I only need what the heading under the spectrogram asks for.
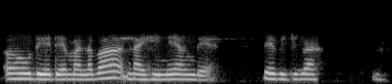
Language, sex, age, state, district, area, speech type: Bodo, female, 18-30, Assam, Chirang, urban, conversation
